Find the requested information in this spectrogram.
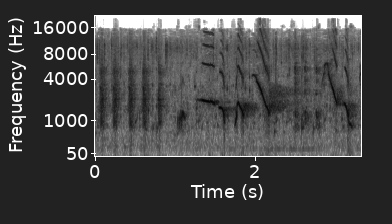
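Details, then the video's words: White-rumped shama performing rare, strange song phrases from a training recording aimed at impressing judges. Quick downslurred whistles and short slides follow soft chattering notes, over faint background hiss. "Terapi Masteran Murai Batu tembakan Langka, suara aneh memikat para juri"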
